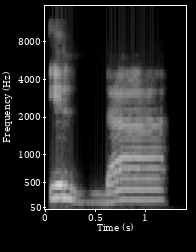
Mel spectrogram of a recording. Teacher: ان انتم همزه په زیر د لام سره یو ځای کوو لام باندې زور دی الف مده دی دوه حرکت یې کشوو الا دا تاسې باید خپله واورئ چې لامو دوه واره ادا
